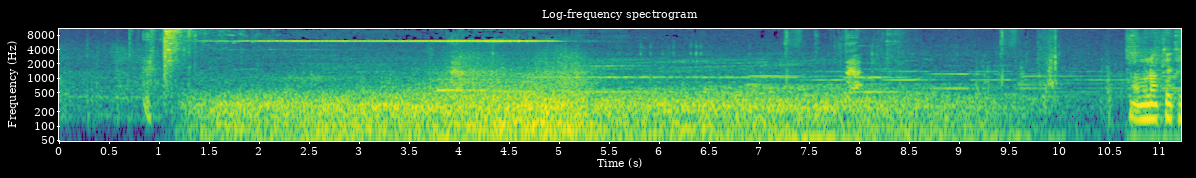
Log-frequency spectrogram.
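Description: A loud blast roars and rumbles, then slowly fades.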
